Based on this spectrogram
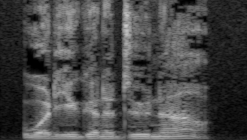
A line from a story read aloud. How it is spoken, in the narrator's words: David asked him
